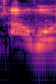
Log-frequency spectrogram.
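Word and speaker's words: hour: हम हा बोलते हैं लेकिन कुछ ऐसे शब्द भी है इंग्लिश में जैसे की अवर है और है ऑनेस्ट है ओनर है उन सब में हा को साइलेंट रखते हैं अगर आपको तिलसा देना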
